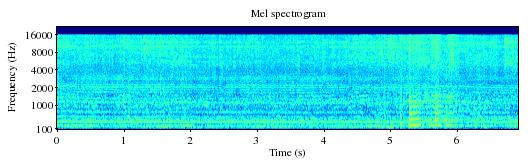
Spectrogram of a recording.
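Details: Honey bees working inside an opened hive on a fine, sunny day, microphone slid down among them: a steady droning hum with layered harmonic tones, a brief louder buzz near the end, some wind.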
